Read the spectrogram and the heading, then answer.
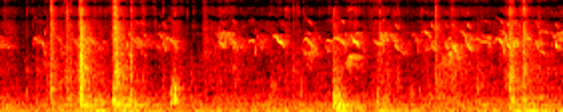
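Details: Mother hen calling chicks to eat, giving low clucks among many short, high chick peeps, with pecking taps and rustling noise.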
